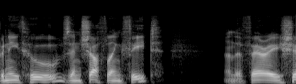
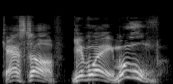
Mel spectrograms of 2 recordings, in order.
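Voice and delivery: shouted orders; 12 semitones higher, slower than usual. Acted. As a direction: bellow across the deck. Ferryman barking orders to haulers.

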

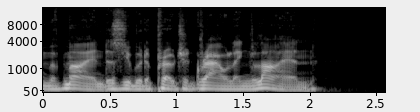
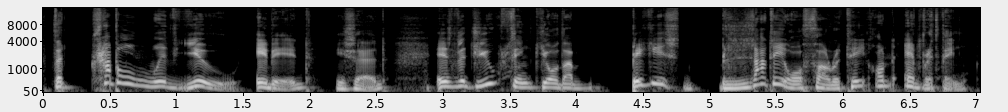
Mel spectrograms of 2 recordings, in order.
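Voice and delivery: higher, huffy little man; peevish retort; 4 semitones higher than usual. A narrator's reading. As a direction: snap back indignantly. Zeno retorts in story.

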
